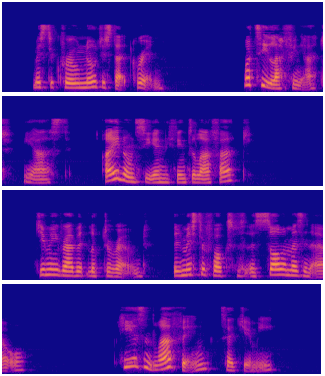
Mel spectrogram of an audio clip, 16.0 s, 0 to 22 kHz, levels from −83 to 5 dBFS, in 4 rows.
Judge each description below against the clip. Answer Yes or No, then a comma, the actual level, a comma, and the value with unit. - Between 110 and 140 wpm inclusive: Yes, slow, 135 wpm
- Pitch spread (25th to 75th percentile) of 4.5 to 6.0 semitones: Yes, average, 5.1 semitones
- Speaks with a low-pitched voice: No, high, 200 Hz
